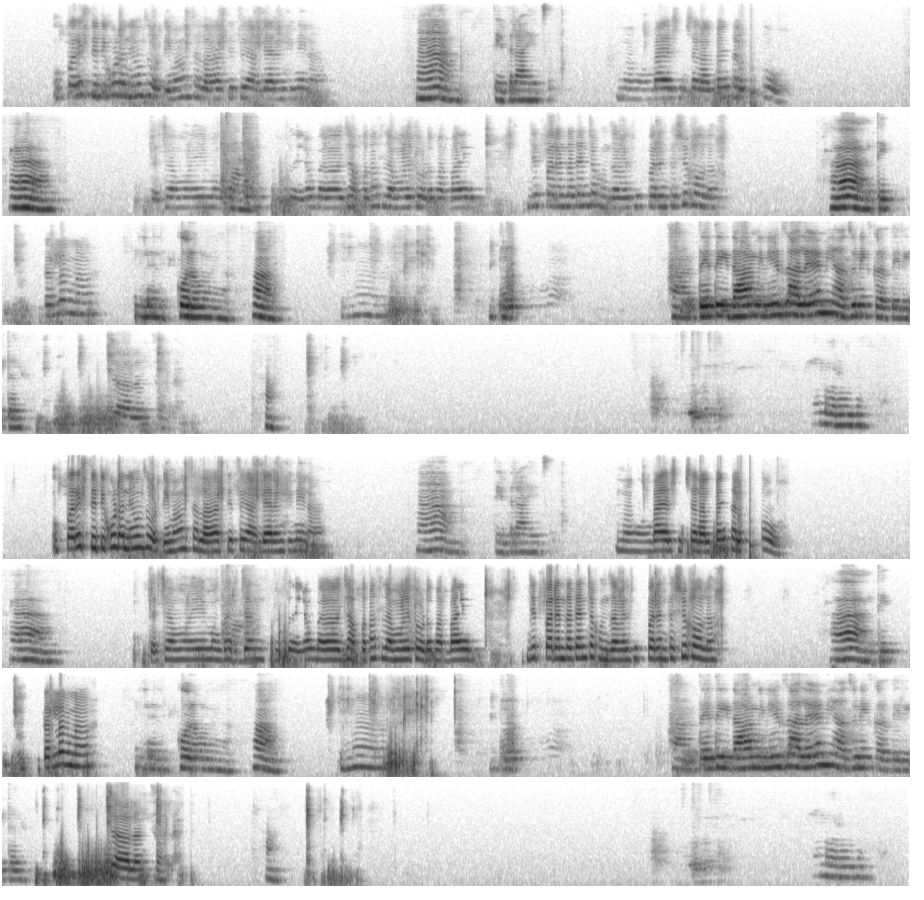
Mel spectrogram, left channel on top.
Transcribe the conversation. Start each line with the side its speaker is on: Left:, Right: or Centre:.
Right: परिस्थिती कुठं नेऊन सोडते माणसाला त्याची गॅरंटी नाही ना.
Left: हम्म ते तर आहेच.
Right: मग बाहेर शिक्षणाला पैसा हो..
Left: हा
Right: त्याच्यामुळे मग
Left: चांग
Right: घरच्या एवढ झापत असल्यामुळे थोडफार बाहेर जिथ पर्यंत त्यांच्या खून जमेल तिथपर्यंत शिकवल.
Left: हा
Right: नंतर लग्न.
Left: इ कोरोव हा <unintelligible>
Right: हम्म.
Left: <inaudible> हा ते ते दहा मिनिट झालंय मी अजून एक करते रिटर्न.
Right: <unintelligible> चालल चाललं.
Left: हा
Right: ह <unintelligible>
Left: <inaudible>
